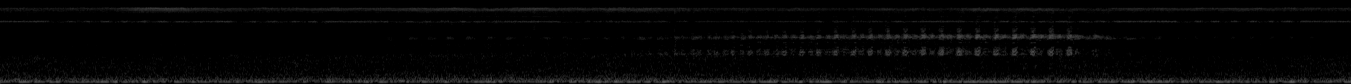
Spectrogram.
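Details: Frog croaking in a rice paddy at night: a faint, rapid train of pulsed, rattling croaks runs for about six seconds mid-clip over a steady low hum and constant background hiss.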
